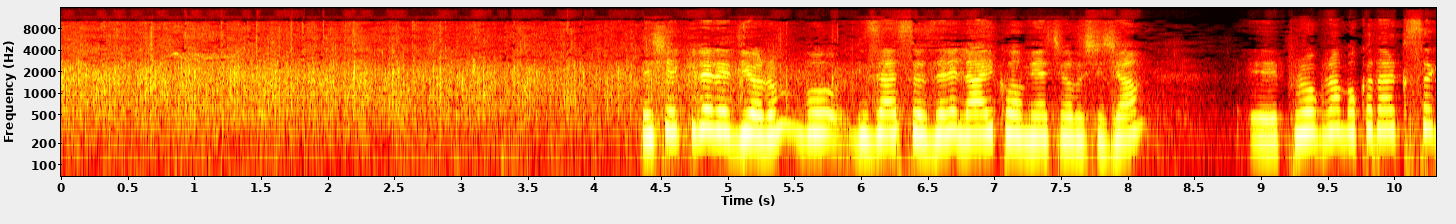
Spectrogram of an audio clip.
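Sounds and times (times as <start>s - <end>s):
audience applause welcoming a guest at a live program: 0.0s - 6.6s
speech: 4.4s - 8.2s, 8.9s - 10.3s.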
